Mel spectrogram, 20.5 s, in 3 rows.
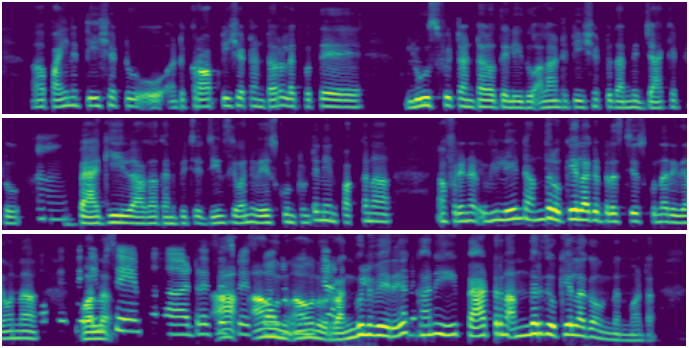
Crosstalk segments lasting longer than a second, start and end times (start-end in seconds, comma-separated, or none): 15.9-18.0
